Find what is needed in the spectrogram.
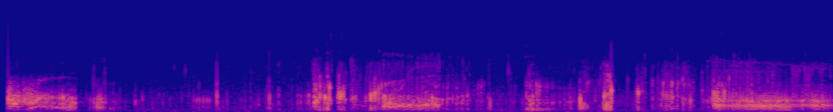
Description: another love story with Marie-Ange, they on a boat for looking the sea, but stomach growl, a moment Marie-Ange rubs tummy.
